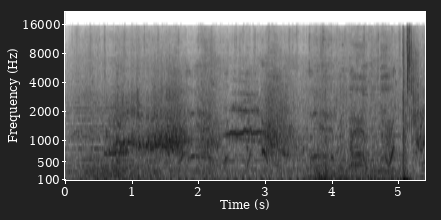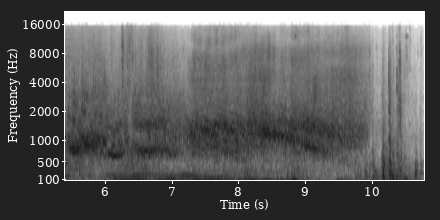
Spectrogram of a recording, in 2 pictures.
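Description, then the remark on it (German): A car swerves to avoid a dead deer lying on the road, with loud, drawn-out tires skidding in a wavering high squeal, broken midway by a sharp crashing impact of the accident, then more screeching skids before a final clatter. “er muss dann einem auf der Straße liegenden toten Reh ausweichen. Ist vielleicht auch kein Zufall, dass da ein totes Reh lag, aber gut.”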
